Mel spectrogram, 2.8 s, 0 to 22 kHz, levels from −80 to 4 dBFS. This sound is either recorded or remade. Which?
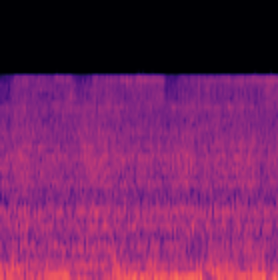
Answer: remade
